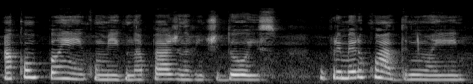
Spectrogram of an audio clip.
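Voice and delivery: ordinary talk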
